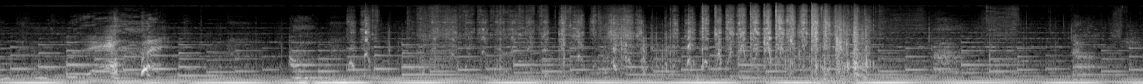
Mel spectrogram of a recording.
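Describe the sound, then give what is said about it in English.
A saw rasps through a body in the woods with steady rubbing, grating strokes that thicken into a quicker run of harsh strokes midway, over a sustained tonal background. “David frantically saws the body”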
